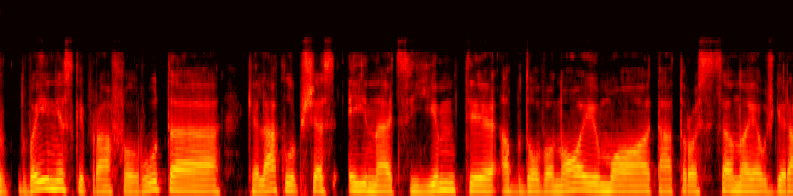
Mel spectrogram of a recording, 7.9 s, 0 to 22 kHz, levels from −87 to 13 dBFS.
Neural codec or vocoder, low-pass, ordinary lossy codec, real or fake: codec, 16 kHz, 4.8 kbps, FACodec; 7.2 kHz; Opus, 32 kbps; fake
